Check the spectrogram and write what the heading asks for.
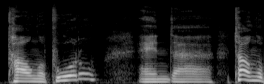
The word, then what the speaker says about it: taonga: first question I asked him if I was pronouncing the word Toro correctly you are correct it's tongo and uh Tong P basically means now T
